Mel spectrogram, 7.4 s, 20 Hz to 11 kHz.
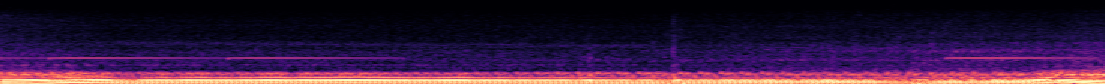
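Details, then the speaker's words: Dodge SRT4 manual gearbox after repair of a failed aftermarket clutch pivot ball and a broken throw-out bearing retainer: engine hums steadily as it runs through the gears, with no rattle, grinding, whine or clunks. Transmission operating normally. "first all right so everything is good to go right here right now [Music] running good"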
